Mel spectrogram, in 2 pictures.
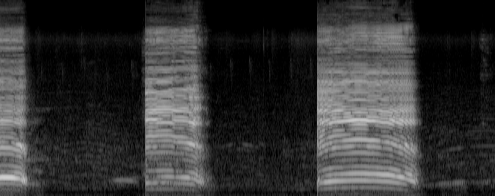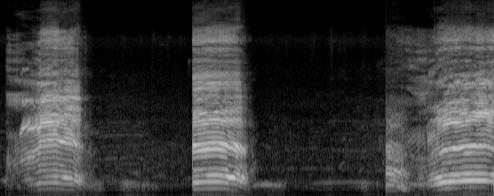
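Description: Loud, harmonically rich moos from a cow come in bursts every few seconds, some bending upward then falling away. Quiet pauses separate each call.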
